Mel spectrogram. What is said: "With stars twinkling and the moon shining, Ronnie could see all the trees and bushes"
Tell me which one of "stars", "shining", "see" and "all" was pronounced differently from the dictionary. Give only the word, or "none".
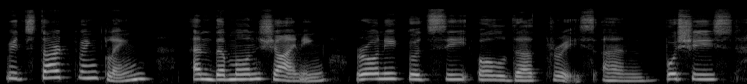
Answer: stars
